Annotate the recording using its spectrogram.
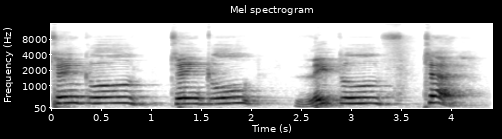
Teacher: So the disyllabic words twinkle and twinkle have got stress or accent on the first syllable, and little has also got the stress or accent on the first syllable, and star is a monosyllabic word.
